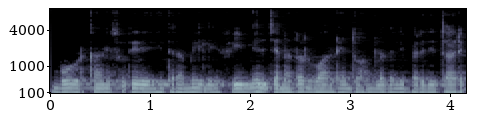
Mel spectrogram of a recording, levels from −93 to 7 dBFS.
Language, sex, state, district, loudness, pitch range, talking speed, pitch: Kannada, male, Karnataka, Mysore, -34 LUFS, 100-105 Hz, 145 wpm, 100 Hz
